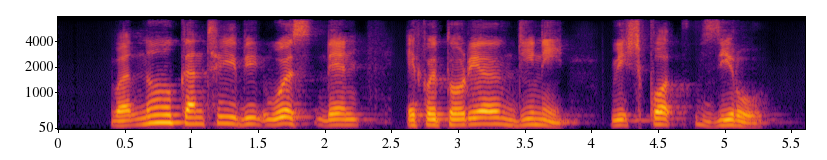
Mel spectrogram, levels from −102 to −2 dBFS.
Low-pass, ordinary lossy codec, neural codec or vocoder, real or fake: 7.2 kHz; MP3, 64 kbps; codec, 16 kHz, 1 kbps, X-Codec, HuBERT features, trained on balanced general audio; fake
